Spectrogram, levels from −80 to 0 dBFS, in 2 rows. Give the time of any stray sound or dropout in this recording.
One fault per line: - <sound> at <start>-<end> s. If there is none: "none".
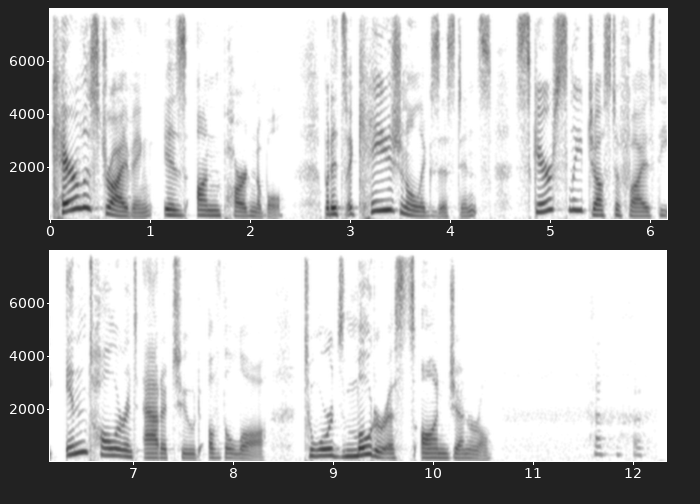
- laugh at 11.5-12.2 s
